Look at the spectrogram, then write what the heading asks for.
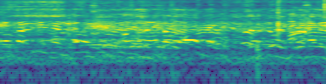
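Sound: crowd chatter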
